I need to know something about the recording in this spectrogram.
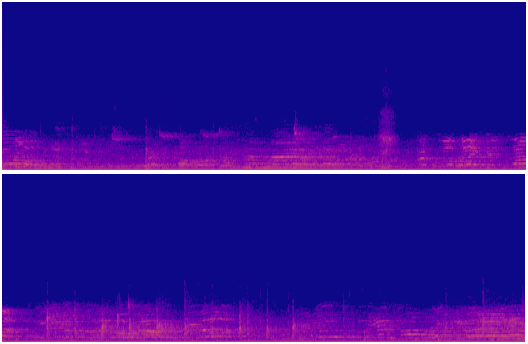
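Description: Faint gym sound of a college basketball game in play: distant voices on the court and a basketball being dribbled, over a steady low hum.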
